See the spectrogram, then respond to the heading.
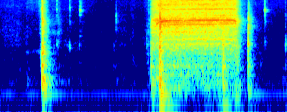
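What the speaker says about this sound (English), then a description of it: "there's a beautifully trimmed piece of brass, and one go. Chamfer, deburred." A three-way cartridge case trimmer trims and chamfers brass in one pass. A sharp click comes first, then a pause, then a loud whirring grind that lasts about a second before stopping abruptly, with no voices.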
